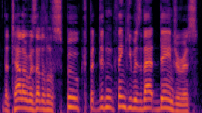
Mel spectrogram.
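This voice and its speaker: Male actor as dry-witted crimefighter for 1930s-style serial: forceful tone, precise deadpan delivery, close dry studio sound. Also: fairly high pitch, a little fast, no echo, lightly acted. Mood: dry, measured. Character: composed, dry-witted male masked hero. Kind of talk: 1930s-style radio drama acting.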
